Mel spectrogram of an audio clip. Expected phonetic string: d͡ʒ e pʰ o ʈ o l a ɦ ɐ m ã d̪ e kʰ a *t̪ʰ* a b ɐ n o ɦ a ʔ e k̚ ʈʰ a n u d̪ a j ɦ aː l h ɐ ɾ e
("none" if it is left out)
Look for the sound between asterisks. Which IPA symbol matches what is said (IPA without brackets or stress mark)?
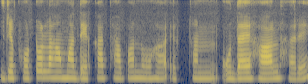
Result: t̪ʰ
